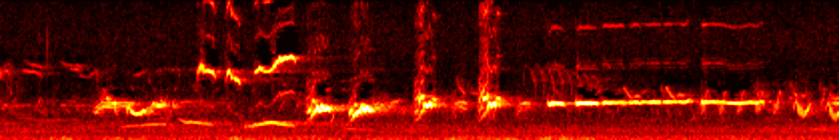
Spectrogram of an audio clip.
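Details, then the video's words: European robin in the UK singing to keep its winter territory: a varied, liquid phrase of high whistles, sliding notes and quick twitters, ending in a thin, fast trill. "Beautiful song of Robins"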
